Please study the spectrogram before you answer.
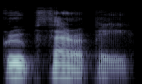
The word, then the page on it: group therapy: British English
